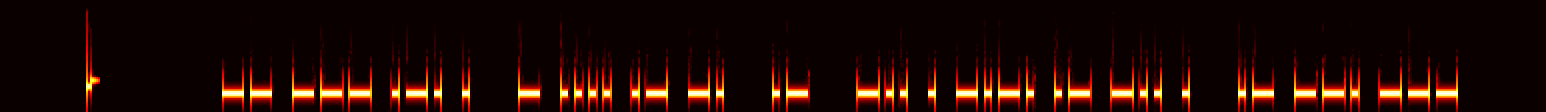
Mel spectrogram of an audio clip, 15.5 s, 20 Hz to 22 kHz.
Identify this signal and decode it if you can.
Morse code, heard as a keyed tone, about 17 wpm, 700 Hz. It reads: MORE THAN A DECADE AGO
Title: Sets of 5 Words Encore2 17wpm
